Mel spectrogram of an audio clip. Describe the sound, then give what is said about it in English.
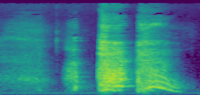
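A person clears their throat in a few rough, raspy bursts. Two soft ones come first, then two loud, harsh ones at the end, with no talk. “excuse me, I just had to clear my throat”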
